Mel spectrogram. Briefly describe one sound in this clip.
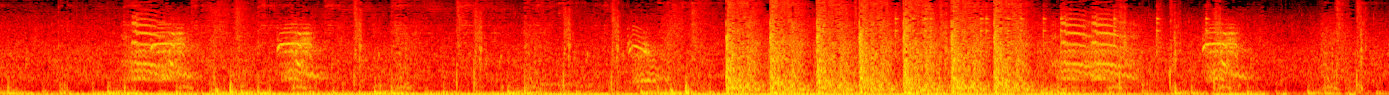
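A large bird screeches.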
